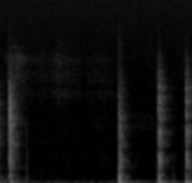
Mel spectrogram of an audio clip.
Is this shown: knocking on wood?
yes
